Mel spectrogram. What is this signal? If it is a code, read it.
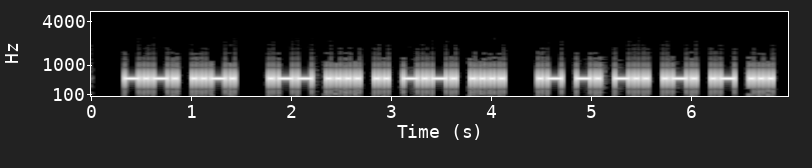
Morse code, heard as a keyed tone, about 25 wpm, 600 Hz. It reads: CF WHICH ANDRAS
